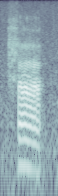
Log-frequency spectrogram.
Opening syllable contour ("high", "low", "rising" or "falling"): low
